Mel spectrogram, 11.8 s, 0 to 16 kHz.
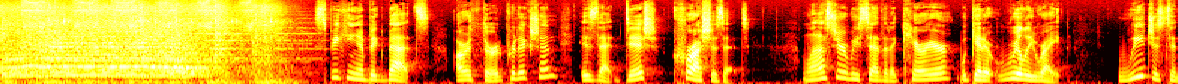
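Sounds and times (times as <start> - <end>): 
train horn blaring: 0.0 - 3.2
speech: 3.3 - 11.7.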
